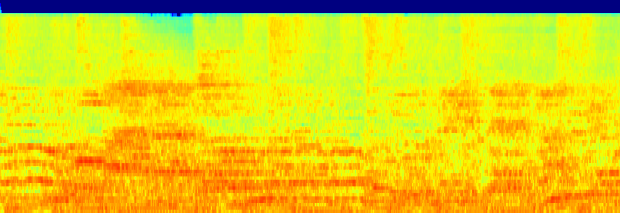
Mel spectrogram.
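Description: Church praise team singing a gospel song in chorus through microphones, backed by a live band with drums and bass.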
